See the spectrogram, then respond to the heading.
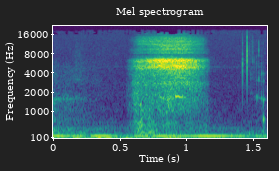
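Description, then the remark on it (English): A single forceful sniff through one nostril by a person with a deviated septum, air drawn sharply in for about half a second, fairly loud, over a steady low background hum. “Here's my good nostril.”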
